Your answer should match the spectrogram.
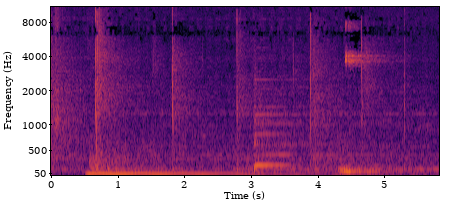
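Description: A basketball bounces on a hard court as someone shoots hoops, in a few irregular, thudding impacts, with sharp squeaks of sneakers and a faint low rumble between the bounces.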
